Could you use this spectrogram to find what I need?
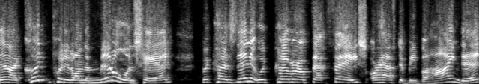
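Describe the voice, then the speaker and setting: This woman's voice is high-pitched with a bright, sharp tone. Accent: American. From Virginia, US South. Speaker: quilting channel host. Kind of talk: livestream craft show chat. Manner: chatty, warm and animated.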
